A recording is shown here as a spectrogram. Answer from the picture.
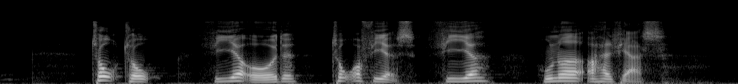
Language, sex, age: Danish, male, 60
